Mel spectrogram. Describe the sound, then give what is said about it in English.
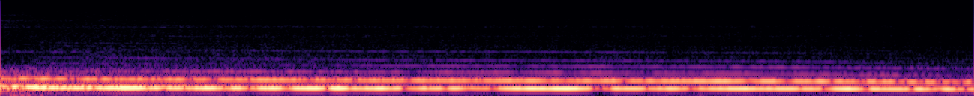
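A wolf howls in one long, unbroken note that slowly sinks in pitch, loud, with no other sounds or voices around it. “But before you can do anything else, you hear a familiar howl.”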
